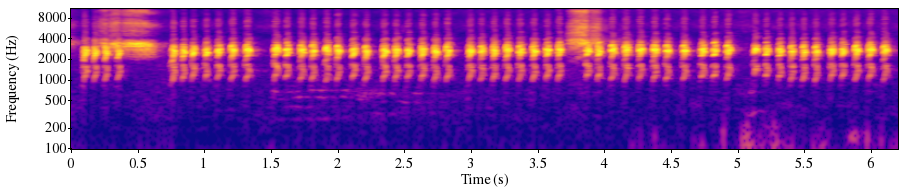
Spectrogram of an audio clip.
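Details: A yellow-vented bulbul (trucukan) rattles through a noisy rolling song used for trapping and tutoring. Quick staccato notes run in strings of about a second, with two breathy hiss-like bursts and faint low sounds underneath.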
